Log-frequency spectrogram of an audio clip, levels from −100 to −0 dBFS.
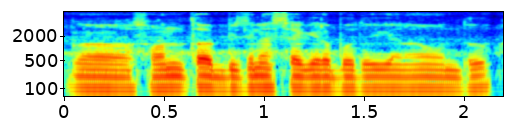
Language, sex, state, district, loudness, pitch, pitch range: Kannada, male, Karnataka, Koppal, -18 LUFS, 105 Hz, 100-105 Hz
